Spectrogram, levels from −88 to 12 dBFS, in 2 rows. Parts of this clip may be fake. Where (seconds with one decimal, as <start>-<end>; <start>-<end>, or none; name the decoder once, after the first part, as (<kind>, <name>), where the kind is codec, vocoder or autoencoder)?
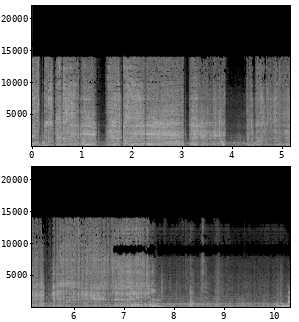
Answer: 3.3-10.3 (vocoder, BigVGAN v2)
